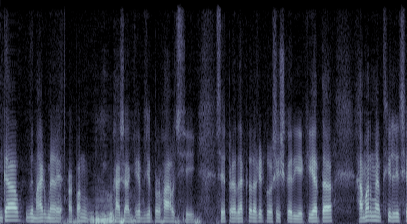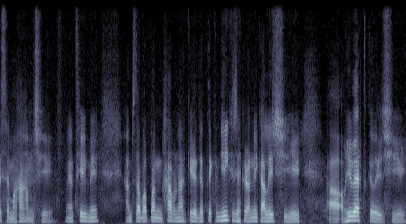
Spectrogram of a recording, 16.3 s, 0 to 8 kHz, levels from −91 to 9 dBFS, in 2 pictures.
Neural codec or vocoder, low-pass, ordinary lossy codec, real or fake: codec, 16 kHz, 0.8 kbps, ZipCodec; none; none; fake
